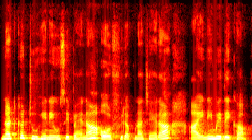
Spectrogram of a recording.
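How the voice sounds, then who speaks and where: A woman's voice: mid-range voice, expressive, moderate pace. A woman teacher reading a children's story aloud and retelling each part in simple, chatty words.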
